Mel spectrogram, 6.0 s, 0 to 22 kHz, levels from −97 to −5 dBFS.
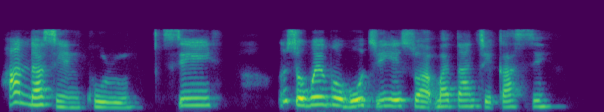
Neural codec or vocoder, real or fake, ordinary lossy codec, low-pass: autoencoder, 48 kHz, 32 numbers a frame, DAC-VAE, trained on Japanese speech; fake; MP3, 64 kbps; 7.2 kHz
